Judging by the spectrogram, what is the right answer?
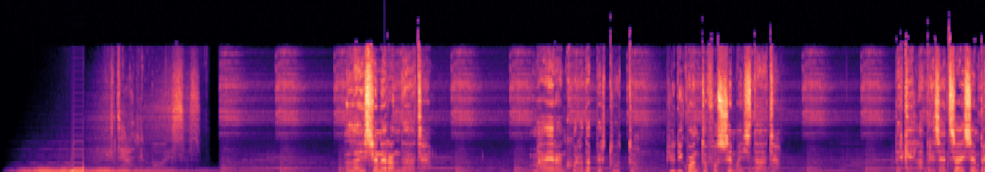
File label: ITALIAN VOICES, male voices; Naked Reel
